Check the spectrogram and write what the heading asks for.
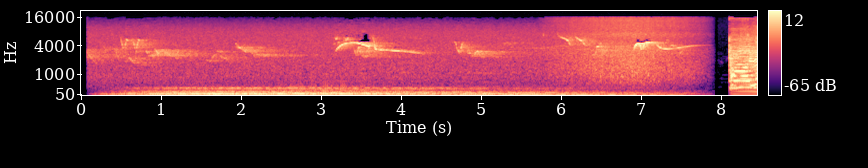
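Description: Birds calling over a steady low rumble: several short chirps and a few whistles that rise and then fall. It fades in at the start and fades out near the end.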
